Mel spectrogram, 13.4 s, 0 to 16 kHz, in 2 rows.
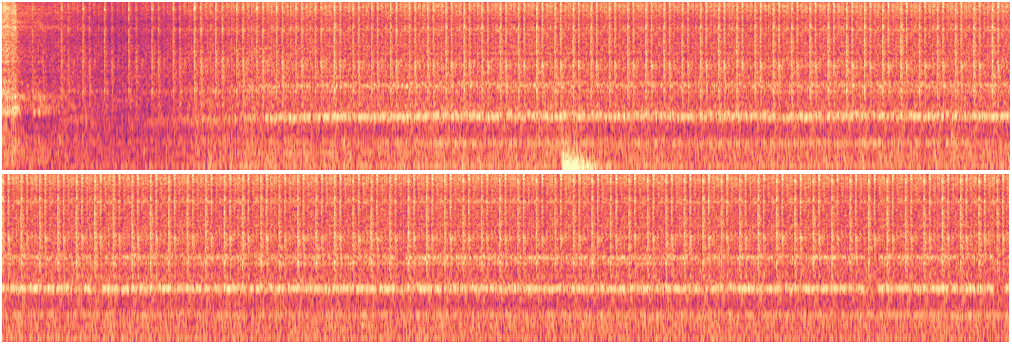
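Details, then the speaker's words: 1994 Renault Twingo 1 Phase 1 at idle: steady idle with a constant high whine and irregular light rattle about twice a second underneath; owner suspects noise from the clutch or gearbox, not confirmed. "Il y a un bruit au niveau de la l'embrayage. Je demandais d'où venait ce bruit. Ça vient d'embrayage en la boîte de vitesse."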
